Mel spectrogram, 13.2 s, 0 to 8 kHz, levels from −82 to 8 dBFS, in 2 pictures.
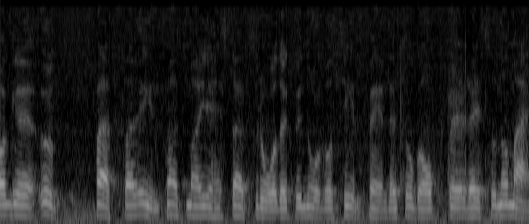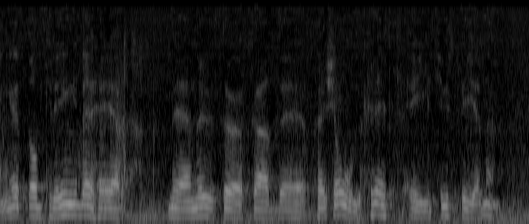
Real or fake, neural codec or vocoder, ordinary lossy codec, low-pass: fake; codec, 16 kHz, 4 kbps, X-Codec, WavLM features, trained on Multilingual LibriSpeech; none; 7.2 kHz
